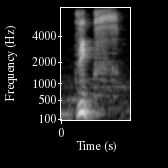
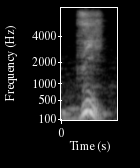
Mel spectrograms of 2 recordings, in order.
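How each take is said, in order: First: The word ends with a clear final consonant. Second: The word ends on the vowel, no consonant. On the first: The number is said on its own. "when you are talking about ten, you will say dix" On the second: The number is used inside a sentence. "when ten is in a sentence, you will not say dix, you will say d"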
